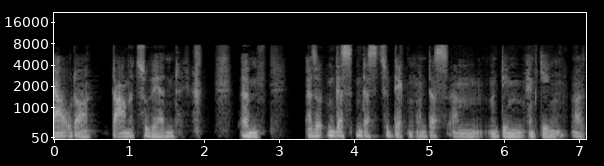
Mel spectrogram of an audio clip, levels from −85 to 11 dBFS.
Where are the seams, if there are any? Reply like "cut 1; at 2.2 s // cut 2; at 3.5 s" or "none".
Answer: none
